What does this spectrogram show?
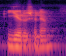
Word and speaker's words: यरूशलेम: देखिए spelling start होती है जे से, लेकिन इसको पढ़ा जाता है यरूशलेम।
